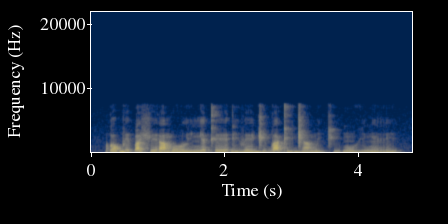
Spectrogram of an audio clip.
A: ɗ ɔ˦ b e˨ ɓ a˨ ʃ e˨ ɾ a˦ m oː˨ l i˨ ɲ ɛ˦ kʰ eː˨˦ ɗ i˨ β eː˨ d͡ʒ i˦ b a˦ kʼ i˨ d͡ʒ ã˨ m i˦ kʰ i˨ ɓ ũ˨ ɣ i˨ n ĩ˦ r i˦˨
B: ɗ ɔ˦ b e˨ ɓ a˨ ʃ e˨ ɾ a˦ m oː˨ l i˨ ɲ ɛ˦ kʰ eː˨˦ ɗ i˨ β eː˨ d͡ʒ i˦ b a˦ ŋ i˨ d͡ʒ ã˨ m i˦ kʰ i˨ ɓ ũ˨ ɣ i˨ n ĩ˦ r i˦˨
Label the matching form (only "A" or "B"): A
